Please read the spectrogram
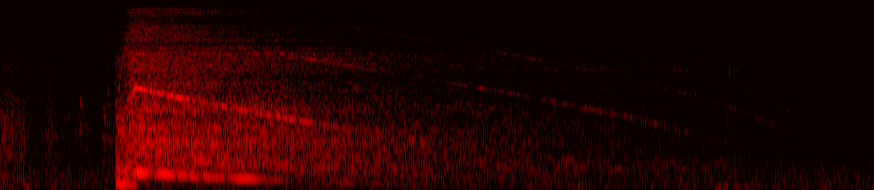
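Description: A sudden whirring whine starts about a second in, then slides steadily down in pitch and fades away over the next six seconds, like a motor spinning down.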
